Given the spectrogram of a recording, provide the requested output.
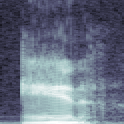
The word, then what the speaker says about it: Anna: Anna. That's spelled A-N-N-A in case it sounds like I'm saying Hannah, because Hannah's another wonderful, wonderful woman of the Bible.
